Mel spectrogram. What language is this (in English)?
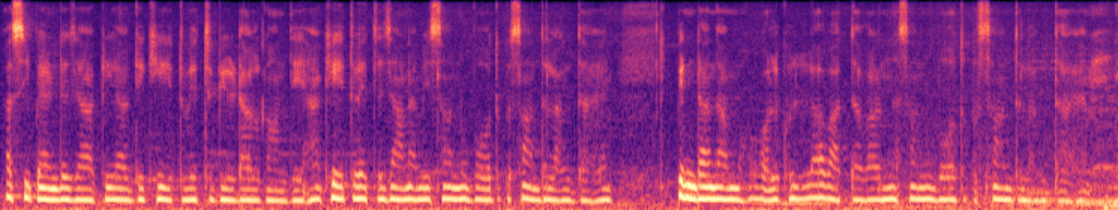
Punjabi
